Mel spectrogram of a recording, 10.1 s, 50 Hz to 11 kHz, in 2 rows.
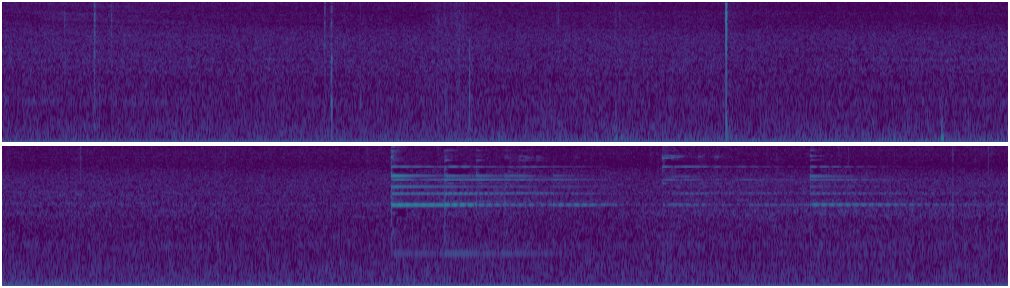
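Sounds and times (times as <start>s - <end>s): small metal chime ringing: 7.0s - 10.0s.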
